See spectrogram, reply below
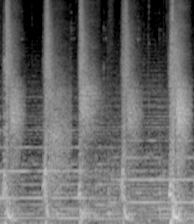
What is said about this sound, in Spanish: Se vieron las caras por fin y empezó una gran pelea épica entre el infierno y la tierra. Se escuchaban los golpes a lo lejos.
